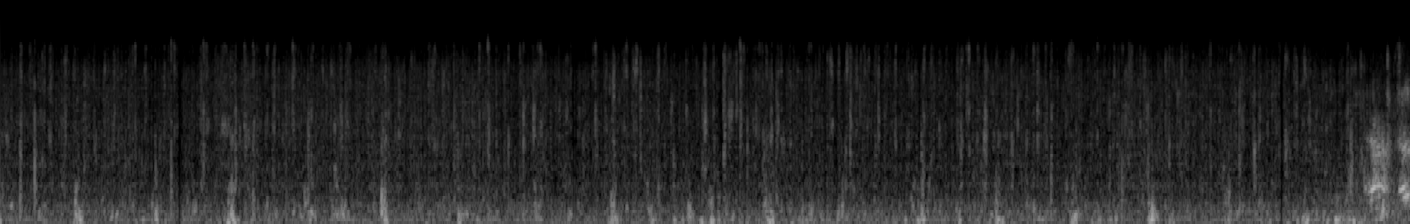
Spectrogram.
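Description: Rain striking a car's windshield and roof, heard from inside the moving car as a steady wash with many irregular taps. Just before the end, a brief voice-like sound.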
